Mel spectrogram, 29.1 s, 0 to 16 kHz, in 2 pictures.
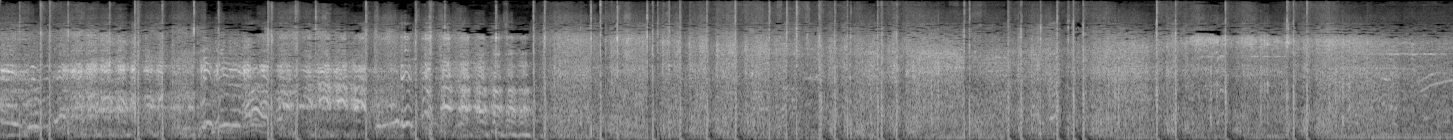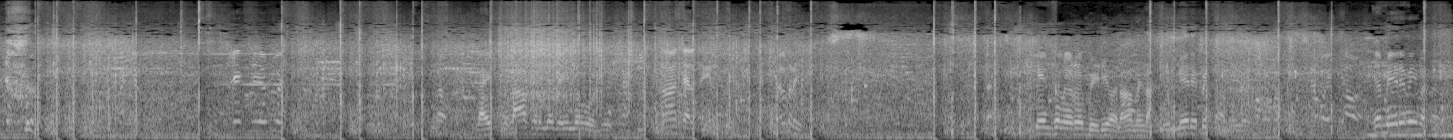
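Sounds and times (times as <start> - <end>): fireworks crackling and banging: 0.0 - 29.0.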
